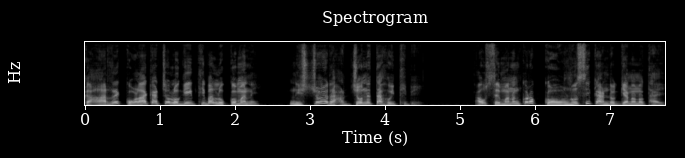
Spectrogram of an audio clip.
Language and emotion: Odia, disgusted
